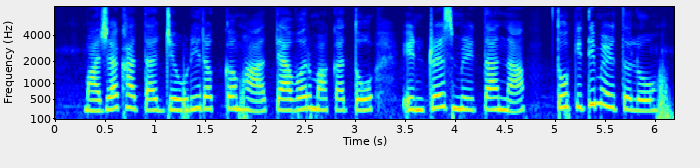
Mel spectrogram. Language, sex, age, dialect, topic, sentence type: Marathi, female, 18-24, Southern Konkan, banking, question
